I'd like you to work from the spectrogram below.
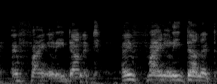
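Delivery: put-on high, cracking old man crowing in triumph; gleeful old prisoner. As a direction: crow with delight like a mad old digger.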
